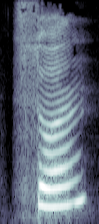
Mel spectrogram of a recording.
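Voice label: "sun2", Mandarin Chinese pinyin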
